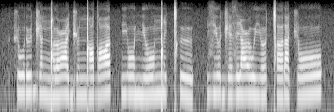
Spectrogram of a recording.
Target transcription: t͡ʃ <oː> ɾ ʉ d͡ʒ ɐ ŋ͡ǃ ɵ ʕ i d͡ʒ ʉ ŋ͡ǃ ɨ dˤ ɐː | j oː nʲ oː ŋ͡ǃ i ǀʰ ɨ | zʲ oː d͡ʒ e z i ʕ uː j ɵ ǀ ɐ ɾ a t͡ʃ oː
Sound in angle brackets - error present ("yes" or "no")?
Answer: yes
